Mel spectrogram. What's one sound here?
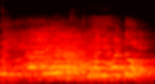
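A young man shouts back in protest.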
